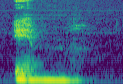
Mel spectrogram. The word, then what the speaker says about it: him: Ask him is pronounced ask him without the H. When we speak fast, we say he wants, he wants to ask him. He wants to ask him. When you pronounce slowly, you can say he wants to ask him, him, not im, him.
